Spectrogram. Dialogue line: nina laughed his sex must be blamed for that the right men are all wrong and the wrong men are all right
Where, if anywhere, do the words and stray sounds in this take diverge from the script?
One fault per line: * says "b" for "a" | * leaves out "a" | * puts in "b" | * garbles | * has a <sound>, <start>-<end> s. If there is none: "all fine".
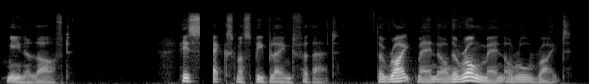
* has a dropout, 2.0-2.1 s
* leaves out "all wrong and"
